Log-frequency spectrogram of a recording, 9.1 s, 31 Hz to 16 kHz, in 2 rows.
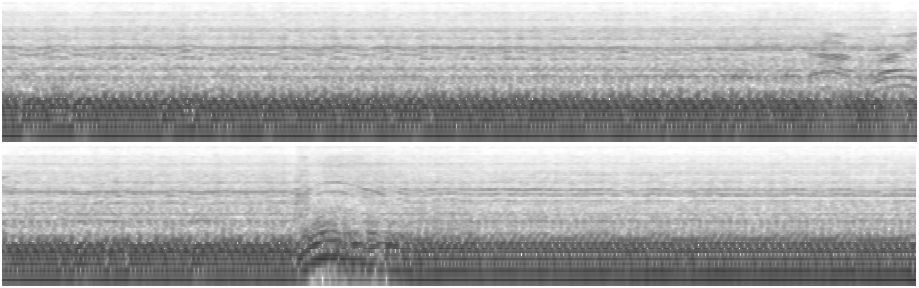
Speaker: okay i did a valve adjustment on this 2016 yamaha r6 and upon reinstalling all parts i have developed some sort of whirring noise from the right side where the cam the cam chain is at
